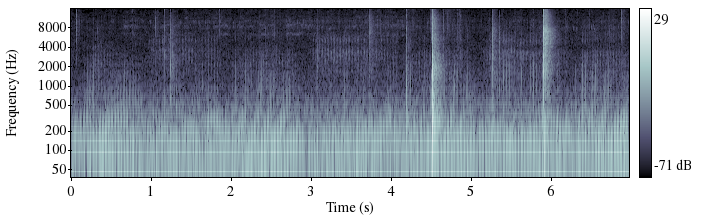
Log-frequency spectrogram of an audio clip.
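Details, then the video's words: Soft purring of a cat asleep by the fire: a continuous low vibrating rumble, joined by scattered crackles and two loud pops from burning logs. "Warm Fireplace Ambience with a Sleeping Cat 🐱💤Fireplace & Soft Purring"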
